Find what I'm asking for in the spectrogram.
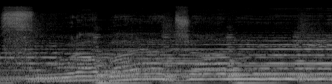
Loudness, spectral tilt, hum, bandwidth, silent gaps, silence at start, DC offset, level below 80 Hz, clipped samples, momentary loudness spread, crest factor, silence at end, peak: -30 LUFS; -4 dB/octave; none; 16 kHz; none; 0 s; under 0.1%; -44 dBFS; under 0.1%; 3 LU; 14 dB; 0 s; -16 dBFS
